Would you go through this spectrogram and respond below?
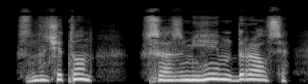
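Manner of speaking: trembling, shaky, still-quivering voice. A narrator reads a girl character's question, still in a trembling voice. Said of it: "спросила Алешка все еще дрожащим голосом".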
